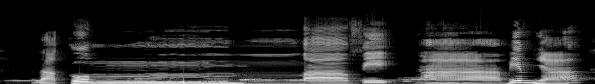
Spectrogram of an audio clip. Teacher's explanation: diingatkan saja mim bertemu mim ya cara membacanya juga Sama ya dibacanya nih mimnya rangkap atau di tasydid kan dengan cara mendengung dibacanya lama ya masukkan ke hidung dengungnya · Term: idgham mimi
